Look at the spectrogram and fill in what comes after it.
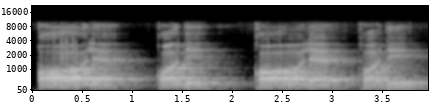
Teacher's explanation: ഖാഫ് ഇസ്തിഅലാൻ്റെ ഹർഫാണ്, തടിപ്പിച്ച് ഉച്ചരിക്കണം. ഷിദ്ദത്ത് ഉള്ള അക്ഷരമാണ്.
